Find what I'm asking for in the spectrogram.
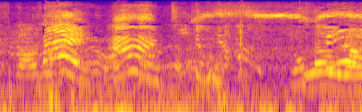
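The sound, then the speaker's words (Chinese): Children playing at a large inflatable play area in a park: high, lively voices squealing and chattering loudly over one another in bright, bouncing bursts. “这个有一个大型的这种气垫的儿童的游乐的一个区域， 又在这儿 听到孩子们的欢声笑语。”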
